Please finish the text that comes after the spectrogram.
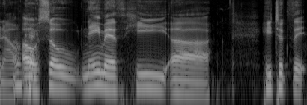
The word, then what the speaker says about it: Nemeth: just GNA say that right now oh so nameth he uh he took the E and made them A's so everybody would pronounce it correctly okay because Americans don't uh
